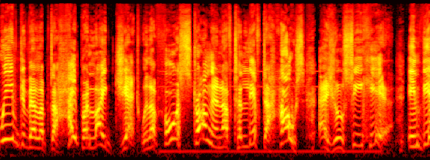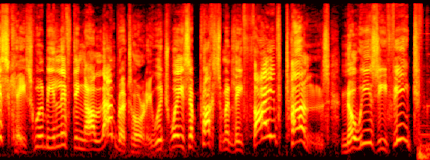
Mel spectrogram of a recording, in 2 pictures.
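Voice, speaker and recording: A man uses a cartoonish character voice at an extremely high pitch with very wide pitch swings. He keeps a moderate pace with hardly any pauses. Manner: chatty, rambling.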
